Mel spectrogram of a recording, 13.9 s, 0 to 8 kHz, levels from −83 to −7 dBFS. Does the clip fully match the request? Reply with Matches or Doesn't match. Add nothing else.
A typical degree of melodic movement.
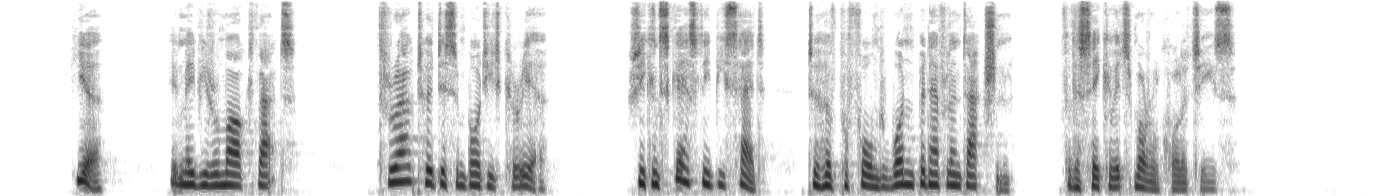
Matches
